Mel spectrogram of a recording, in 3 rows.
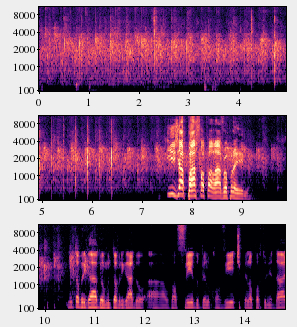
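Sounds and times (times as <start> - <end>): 
audience applause: 0.0 - 11.2
speech: 7.5 - 9.2, 10.4 - 14.7.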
